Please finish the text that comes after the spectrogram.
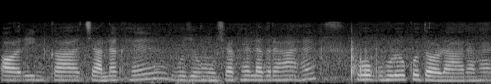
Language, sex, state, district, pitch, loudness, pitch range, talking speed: Hindi, female, Chhattisgarh, Raipur, 200 Hz, -21 LUFS, 190-215 Hz, 195 wpm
